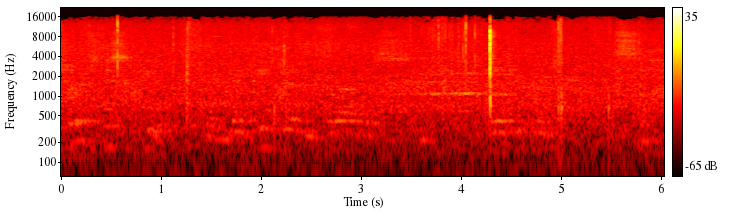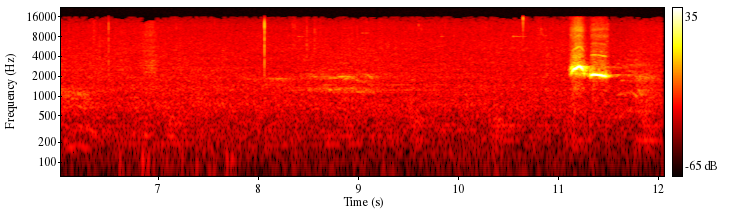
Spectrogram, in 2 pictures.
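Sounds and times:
two-note whistle: 11.2 - 11.6.

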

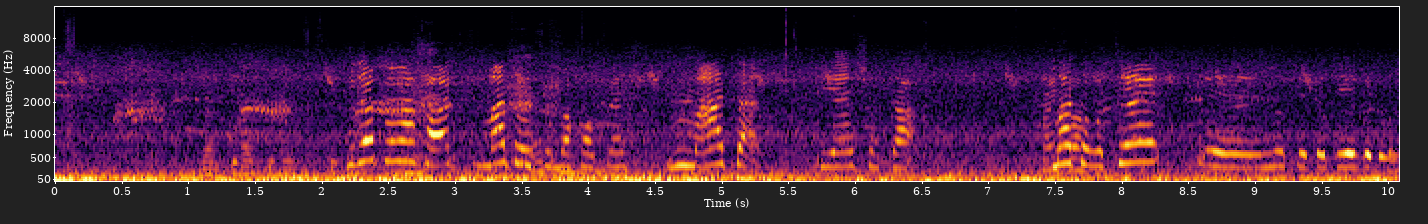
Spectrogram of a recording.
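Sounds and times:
bird calling: 0.0 - 6.0.

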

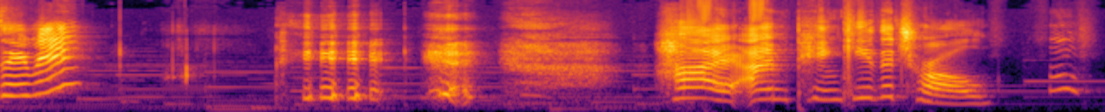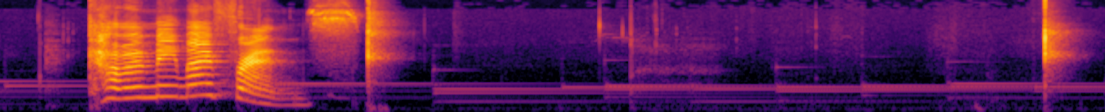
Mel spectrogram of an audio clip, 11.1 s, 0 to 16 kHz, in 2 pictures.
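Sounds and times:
finger snap: 7.2 - 7.7, 10.6 - 11.0.

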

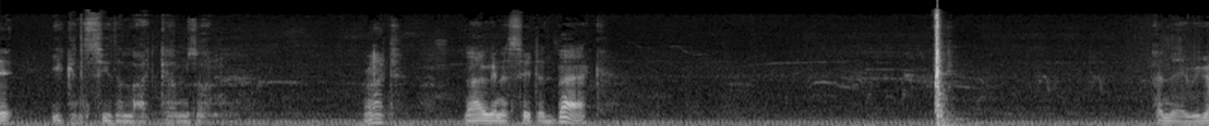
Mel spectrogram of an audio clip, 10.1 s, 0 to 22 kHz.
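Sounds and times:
steady low hum: 0.0 - 10.0
contactor clacking shut: 7.7 - 8.2.

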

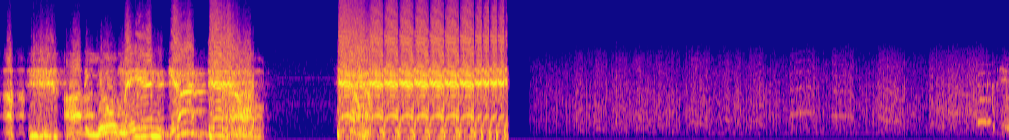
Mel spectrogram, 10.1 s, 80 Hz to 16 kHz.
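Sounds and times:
radio static hiss: 0.0 - 10.0
radio transmission voice: 0.3 - 2.8, 4.4 - 10.0
faint wavering radio voice: 5.8 - 10.0.

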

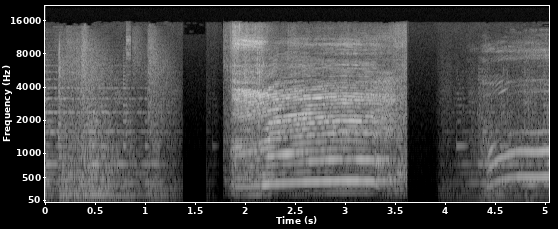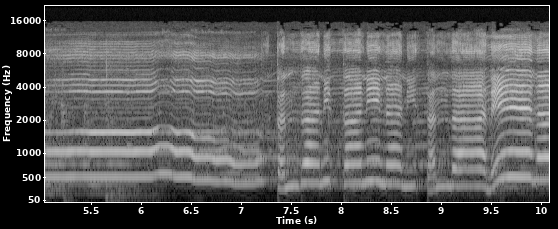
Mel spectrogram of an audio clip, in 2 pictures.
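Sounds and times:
calf mooing: 1.8 - 3.6.

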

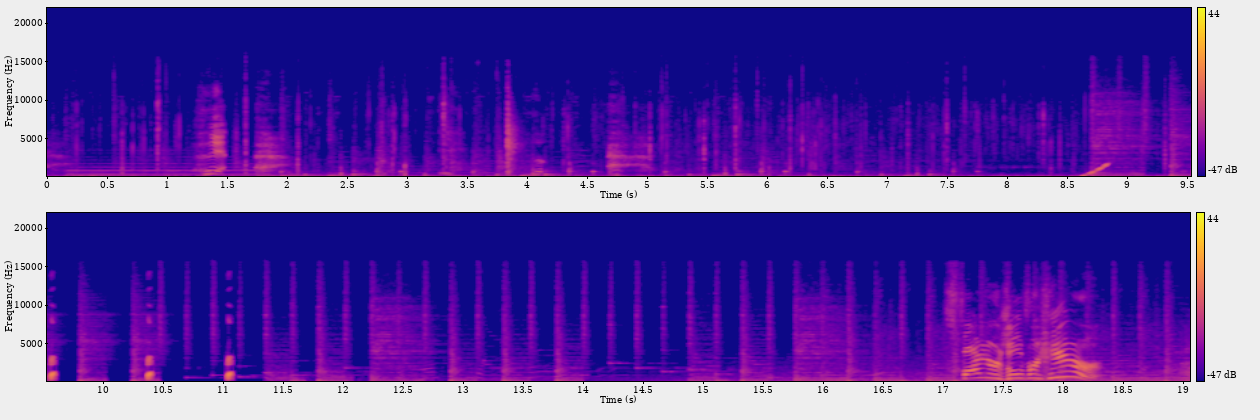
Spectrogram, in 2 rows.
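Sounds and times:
light children's music: 0.0 - 7.5, 8.6 - 19.0
cartoon plops and drips: 8.6 - 8.9
upward bloop glides: 8.6 - 8.9.

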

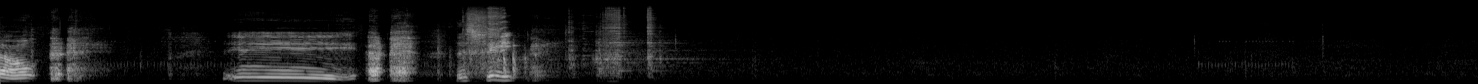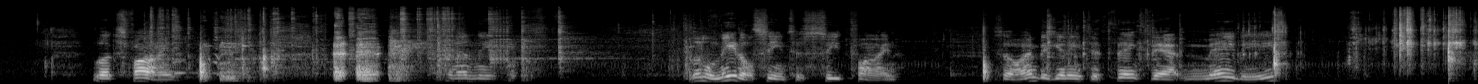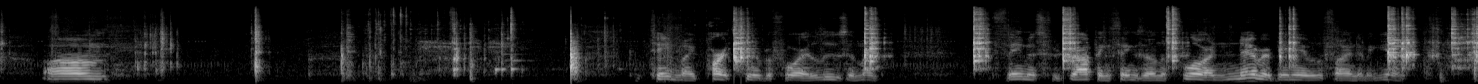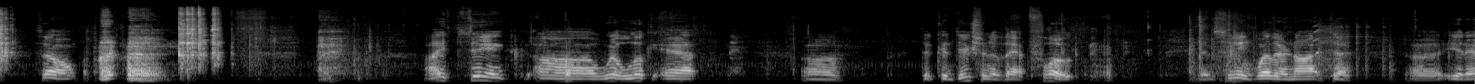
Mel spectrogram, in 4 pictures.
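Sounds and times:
hand tools clicking and clinking: 4.9 - 6.8, 16.3 - 20.7, 27.2 - 29.7, 33.2 - 34.9, 36.9 - 37.1, 38.2 - 38.5, 39.3 - 39.6, 40.2 - 40.4, 41.2 - 41.5, 42.4 - 42.6, 43.4 - 44.6, 46.1 - 46.8.

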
